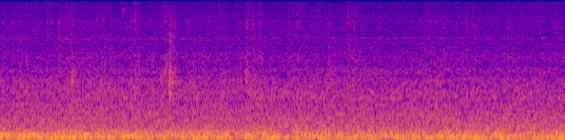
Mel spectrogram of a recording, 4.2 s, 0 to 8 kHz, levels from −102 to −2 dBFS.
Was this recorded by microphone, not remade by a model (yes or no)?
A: yes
